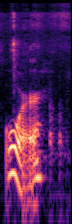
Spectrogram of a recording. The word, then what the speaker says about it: ore: like the first word or but i have a vowel at the end that is silent it's not ori we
